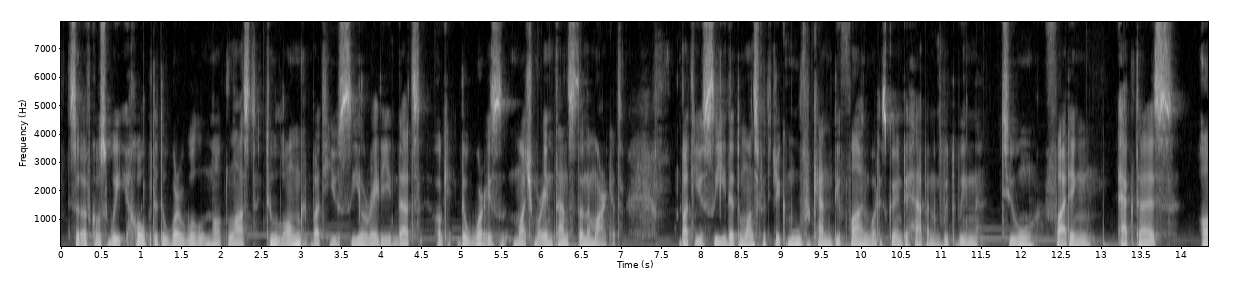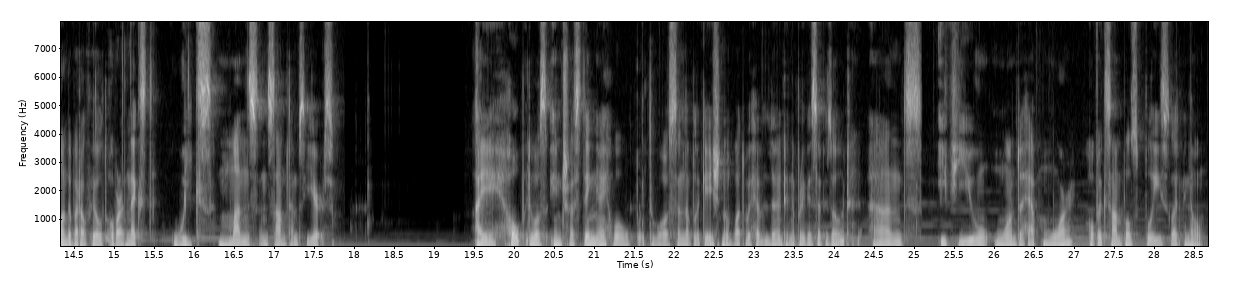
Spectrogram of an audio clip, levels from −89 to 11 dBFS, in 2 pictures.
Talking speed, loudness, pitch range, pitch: 190 wpm, -20 LUFS, 85-105 Hz, 95 Hz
